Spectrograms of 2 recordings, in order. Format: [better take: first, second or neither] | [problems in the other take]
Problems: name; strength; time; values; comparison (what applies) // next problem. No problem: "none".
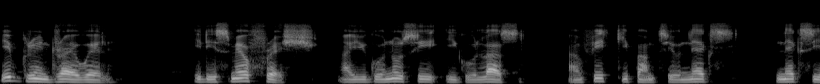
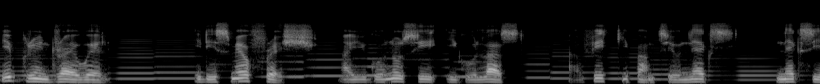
first | noise reduction (neural mask model RNNoise)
